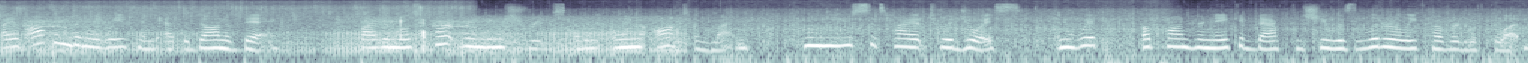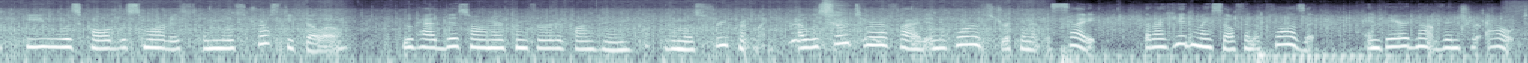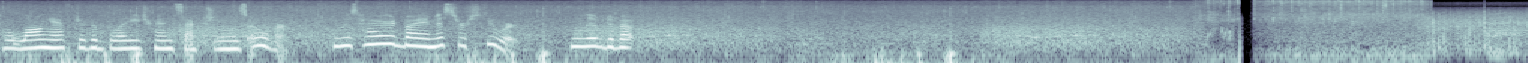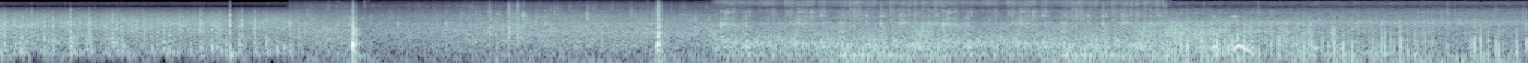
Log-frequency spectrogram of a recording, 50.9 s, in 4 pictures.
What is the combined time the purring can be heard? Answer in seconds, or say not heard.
6 s.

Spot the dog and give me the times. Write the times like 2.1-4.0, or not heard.
not heard.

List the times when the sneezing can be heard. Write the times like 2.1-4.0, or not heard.
19.2-20.0, 48.3-49.2.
